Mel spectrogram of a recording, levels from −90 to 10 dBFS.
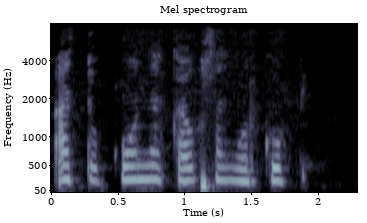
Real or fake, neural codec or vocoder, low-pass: fake; codec, 16 kHz, 16 kbps, FreqCodec, larger model; 7.2 kHz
